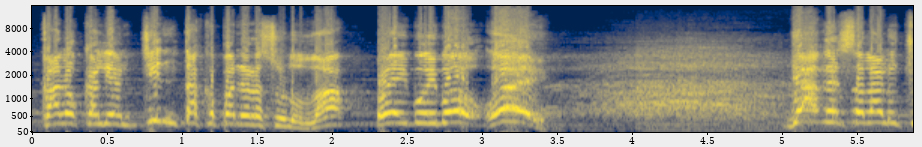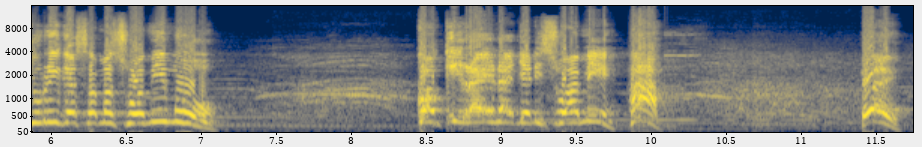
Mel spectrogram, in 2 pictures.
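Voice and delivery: preacher shouting a warning to the wives; calling out to the wives. Real, not acted. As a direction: rebuke the wives at full force.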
